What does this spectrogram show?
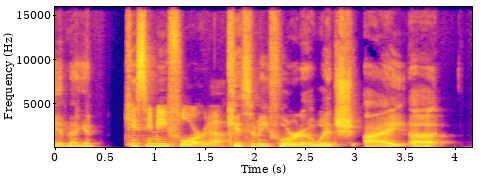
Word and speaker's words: Kissimmee: Kissimmee, Florida.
